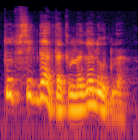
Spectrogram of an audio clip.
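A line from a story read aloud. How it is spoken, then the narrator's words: Thoughtful inquiry. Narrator (Russian): Задумчиво она осведомилась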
